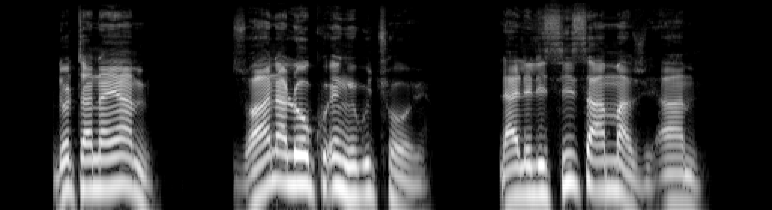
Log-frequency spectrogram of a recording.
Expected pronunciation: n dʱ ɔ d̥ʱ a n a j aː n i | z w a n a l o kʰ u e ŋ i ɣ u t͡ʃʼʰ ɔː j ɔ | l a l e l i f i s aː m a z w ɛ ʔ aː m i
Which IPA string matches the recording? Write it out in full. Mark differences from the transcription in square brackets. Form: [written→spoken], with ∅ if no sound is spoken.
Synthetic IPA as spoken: n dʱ ɔ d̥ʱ a n a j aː [n→m] i | z w a n a l o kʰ u e ŋ i ɣ u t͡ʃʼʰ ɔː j ɔ | l a l e l i [f→s] i s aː m a z w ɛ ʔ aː m i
